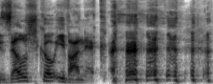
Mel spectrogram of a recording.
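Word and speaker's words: Željko Ivanek: I always say Zelko Ivanic. Uh which is probably also acceptable. Yeah, it's definitely one of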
